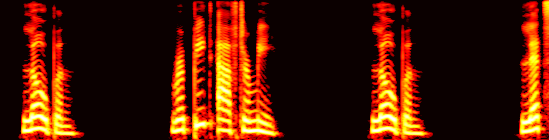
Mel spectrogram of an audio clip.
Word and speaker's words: lopen: For example, the word lopen means to walk. In English, we might say walking, but in Dutch we say low. Pen. Pronounce both syllables clearly. Lopen.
